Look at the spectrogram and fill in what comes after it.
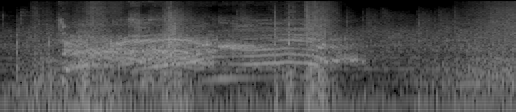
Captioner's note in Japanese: うめき声; 叫び声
